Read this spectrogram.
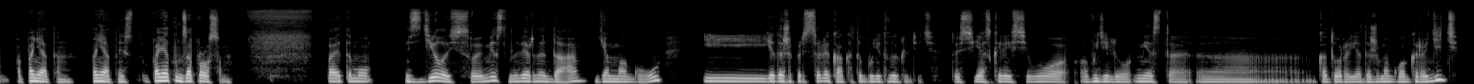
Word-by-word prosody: по - - -7
понятным, 125 -8 +3 0.2
понятным 140 -3 +4
ис 110 - -8 0.2
понятным 165 +1 +7
запросам. 145 -3 +3 0.9
Поэтому 140 0 +1 0.3
сделать 135 +4 +3
своё 125 0 -1
место, 160 -3 0
наверное, 140 0 +2
да, 120 +5 -1
я 135 0 0
могу, 125 - 0 0.4
и 155 - -1 0.6
я 140 - +4
даже 140 -1 +2
представляю, 145 +3 -1
как 135 -4 -3
это 130 - -4
будет 130 0 -3
выглядеть. 135 -3 -6
То - - -15
есть 110 -3 -3
я, 125 -2 +1
скорее 130 +4 -1
всего, 120 0 -2
э, - - -11
выделю 125 -3 -1
место, 120 -5 -3
э, 115 +1 -7
которое 120 0 -1
я 120 - -2
даже 120 +1 -3
могу 125 -1 -1
огородить, 130 - +1
130 Hz, 145 wpm, -22 LUFS, 120-140 Hz, 0.9 s, понятным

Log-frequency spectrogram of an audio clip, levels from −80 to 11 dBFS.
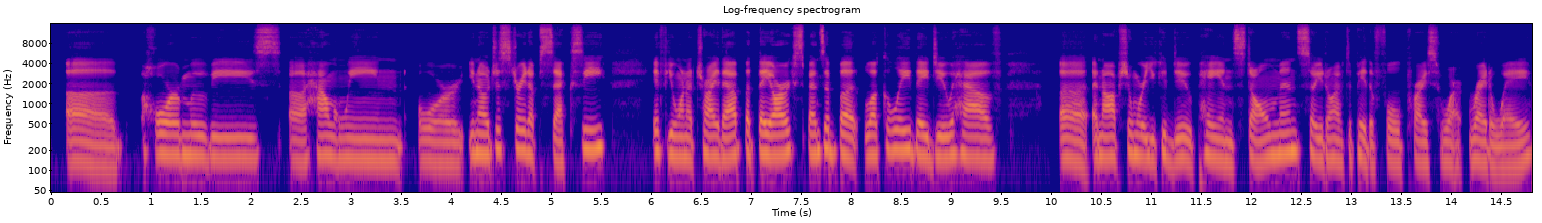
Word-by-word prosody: uh, 125 -5 +1 0.3
horror 175 -2 +2
movies, 155 -1 -2
uh, 140 -2 -1
Halloween, 150 -3 -1 0.2
or, 135 -2 -3
you 175 - -2
know, 175 -1 +3
just 200 +1 -1
straight 200 -3 +2
up 170 - -3
sexy, 205 +10 +1 0.4
if 190 -1 -1
you 170 - +2
wanna 160 -1 0
try 165 -3 +1
that, 160 +2 +4
but 185 - -1
they 175 -2 +7
are 170 +1 +7
expensive, 185 +1 0
but 170 -5 +3
luckily, 195 +4 +1
they 170 -2 +4
do 160 +1 +1
have, 160 -3 +1 0.6
uh, 150 -3 +1
an 160 -1 0
option 160 +3 +2
where 165 - +1
you 150 -1 -2
could 175 -3 -4
do 150 0 0
pay 165 -3 -1
installments, 155 +7 0
so, 180 - -1
you 150 -2 0
don't 150 - -3
have 140 - -4
to - - -11
pay 160 - -1
the 125 - -4
full 130 +1 -5
price 130 +1 -4
r 135 -1 -5
right 140 -2 -1
away 120 +5 -3
160 Hz, 190 wpm, -23 LUFS, 145-175 Hz, 0.6 s, they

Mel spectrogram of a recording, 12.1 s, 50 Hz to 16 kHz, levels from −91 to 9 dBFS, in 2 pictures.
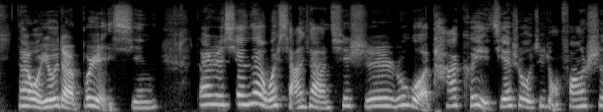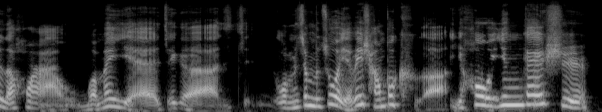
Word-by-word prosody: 但 255 0 0
是 245 - +6
我 225 -4 +6
有 230 +3 +7
点 225 - +7
儿 - - +2
不 260 - -6
忍 250 - +2
心。 190 - -6 0.4
但 295 +1 +1
是 295 -1 +2
现 295 +1 +1
在 330 -2 +5
我 240 +2 +3
想 255 -4 -2
想， 220 -7 +1
其 250 +6 -6
实 250 +1 -1
如 255 +4 -1
果 255 - +3
他 250 +2 -4
可 270 0 -5
以 360 +6 +1
接 245 -9 0
受 240 -5 -1
这 250 - -10
种 - - -6
方 230 +2 -2
式 260 -2 -4
的 165 - -1
话， - - -4 0.3
我 155 - -2
们 230 +3 -3
也 - - -3 0.3
这 360 -2 -10
个 315 0 -4 0.4
这 390 - -25 0.3
我 - - -5
们 190 +2 -5
这 275 +6 -1
么 250 -2 +2
做 285 +4 +2
也 - - 0
未 280 - +2
尝 225 -4 -2
不 295 - +1
可。 405 +6 -13 0.4
以 - - -6
后 280 -3 +5
应 280 +3 +5
该 300 +1 +4
是， 235 - 0
255 Hz, 260 characters per minute, -23 LUFS, 225-290 Hz, 0.4 s, 有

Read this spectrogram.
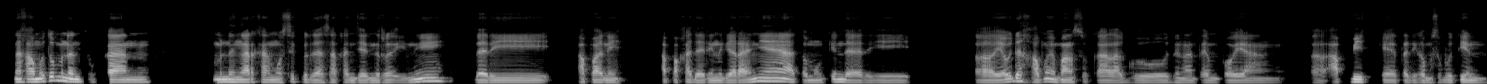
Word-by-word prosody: Nah 125 - +6
kamu 125 +1 +7
tuh 180 - +4
menentukan, 110 -5 +4 0.7
mendengarkan 110 -1 +4
musik 105 +3 -4
berdasarkan 100 -1 -3
genre 100 +1 -1
ini 140 +11 +1 0.2
dari 100 0 0 0.3
apa 105 -1 0
nih? 95 -3 -2 0.4
Apakah 105 - -3
dari 95 +1 0
negaranya 130 +10 +3
atau 95 - -8
mungkin 95 +5 -1
dari, 95 0 -3 0.7
eee, 95 -1 0
ya 105 - +3
udah 145 +4 +3
kamu 125 +5 +1
emang 105 -2 +1
suka 95 -1 -4
lagu 95 0 -4
dengan 95 -1 -6
tempo 95 0 -5
yang, 90 -1 -5 0.3
eee, - - -8
upbeat 115 -1 +2
kayak 95 -2 -3
tadi 95 - -5
kamu 95 0 -3
sebutin? 100 0 -1
100 Hz, 135 wpm, -24 LUFS, 95-110 Hz, 0.7 s, kamu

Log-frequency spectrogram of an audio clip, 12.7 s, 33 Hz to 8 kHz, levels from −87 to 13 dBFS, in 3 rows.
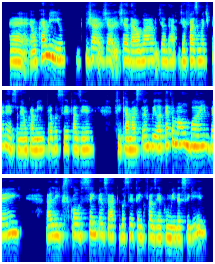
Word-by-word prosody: É, 165 -3 +1
é - - +1
um 160 - +1
caminho. 210 -3 +6 0.4
Já 185 +1 0
já 180 0 -2
já 180 -1 -1
dá 160 -1 +2
uma, 175 +2 -1
já 170 +1 -3
dá 165 0 -3
já 170 0 -1
faz 175 +1 +1
uma 175 0 -1
diferença, 175 -2 -3
né, 155 0 0
um 160 - +1
caminho 160 0 +1
para 175 +2 -3
você 175 +1 -4
fazer 165 -1 -1 0.4
ficar 180 -2 +2
mais 165 0 +2
tranquila, 195 +1 0
até 195 +3 +1
tomar 235 0 +3
um 230 -1 +5
banho 205 -1 +2
bem 205 +3 +1 0.5
ali, 180 +2 0 0.2
com 195 -1 -2
sem 195 +2 -1
pensar 185 -4 -2
que 170 -1 -16
você 180 +1 -5
tem 170 -2 -3
que 165 - -11
fazer 165 -2 -1
a 160 - -2
comida 160 -2 +1
a - - -2
seguir, 170 +9 -3
175 Hz, 200 wpm, -22 LUFS, 165-195 Hz, 0.5 s, caminho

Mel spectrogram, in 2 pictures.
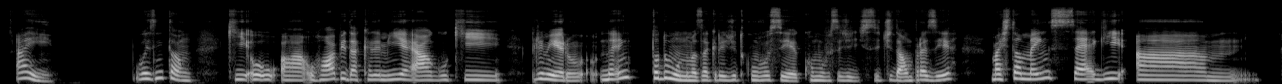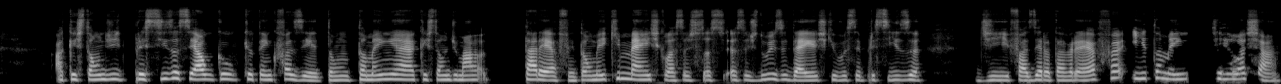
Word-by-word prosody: Aí, 215 - -1 0.8
pois 255 +1 0
então, 280 -12 -1 0.3
que 230 -1 -2
o 220 -2 +2
a 200 -1 +1
o - - -1
hobby 230 +6 +2
da 225 - +3
academia 220 +2 0
é - - 0
algo 200 +1 +3
que 205 -1 -2 0.2
primeiro 210 -9 +4 0.2
nem 240 +9 +2 0.2
todo 285 0 +3
mundo 210 -6 +4
mas 185 +1 +1
acredito 200 0 -2
com 200 - -2
você, 190 -4 0
como 190 +4 -3
você 180 +1 -6
disse 175 +1 -7
te 205 - -6
dá 175 -4 +4
um 180 - -1
prazer, 210 +5 0 0.3
mas 235 0 +2
também 265 +1 +2
segue 260 -2 +1
a 210 -2 +2 1.3
a - - -1
questão 225 -1 +1
de 230 -1 -1
precisa 255 +3 +1
ser 270 -1 -1
algo 225 0 +6
que 245 - -4
eu 240 -3 -1
que 240 - -1
eu 230 - -2
tenho 220 -2 -1
que - - -13
fazer, 215 -5 0
então 195 +3 -3
também 225 +4 +1
é 225 -1 +5
a - - 0
questão 215 -1 -3
de 220 - -2
uma 215 +1 0 0.3
tarefa, 200 -5 +4
então 200 +3 -2
meio 215 +1 +1
que 275 +5 -3
mescla 215 -5 +3
essas 190 0 -5
essas 200 -2 -6
essas 200 -2 -4
2 230 +3 -2
ideias 190 -3 +3
que 210 - -6
você 200 +1 -5
precisa 200 0 -4 0.5
de 190 +2 -4
fazer 195 +1 0
a - - 0
tarefa 195 +9 0
e 270 0 -1
também 255 -5 -2 0.2
te 265 - -4
relaxar. 245 -8 -2
215 Hz, 170 wpm, -23 LUFS, 195-235 Hz, 1.3 s, algo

